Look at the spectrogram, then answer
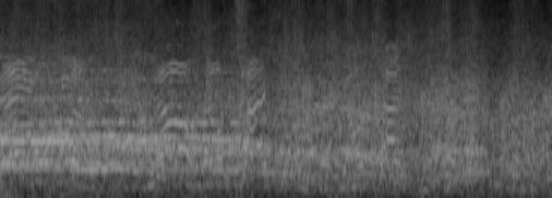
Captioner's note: audience roars and applauds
